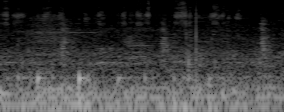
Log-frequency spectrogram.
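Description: Chalk or marker scratches on a board during a lecture, faint and intermittent, in soft strokes against a quiet room.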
